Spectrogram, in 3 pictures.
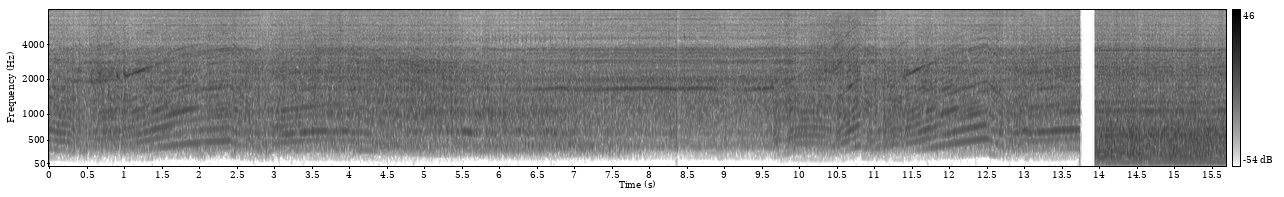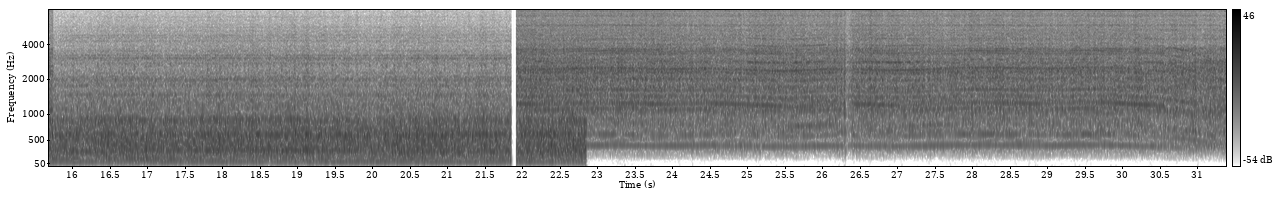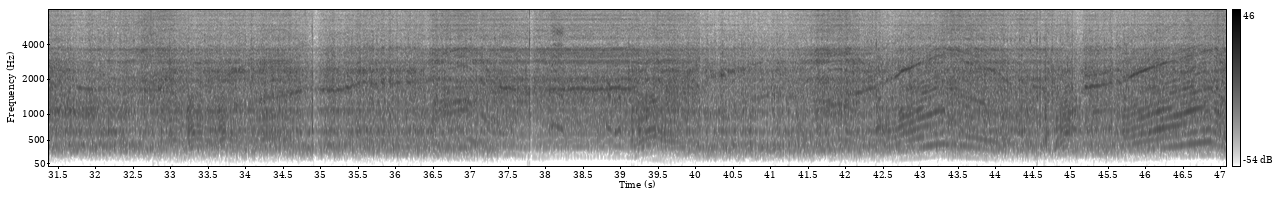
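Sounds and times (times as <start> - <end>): small car engine from inside: 14.0 - 22.9.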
